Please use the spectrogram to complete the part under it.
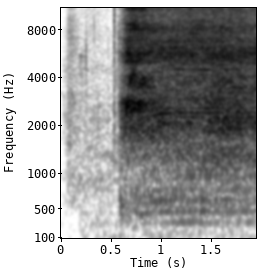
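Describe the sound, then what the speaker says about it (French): An angle grinder cuts to shorten the metal rod that holds an electrode for an OekoTube chimney unit. After a brief near-quiet start it spins up into a loud, steady, high-pitched whine that continues to the end. "Raccourcir la tige à l'aide de la meuleuse."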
